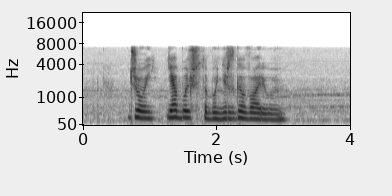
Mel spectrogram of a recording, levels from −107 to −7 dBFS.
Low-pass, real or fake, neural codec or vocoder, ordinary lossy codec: 7.2 kHz; fake; vocoder, 22.05 kHz, 80 mel bands, HiFi-GAN; AAC, 48 kbps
